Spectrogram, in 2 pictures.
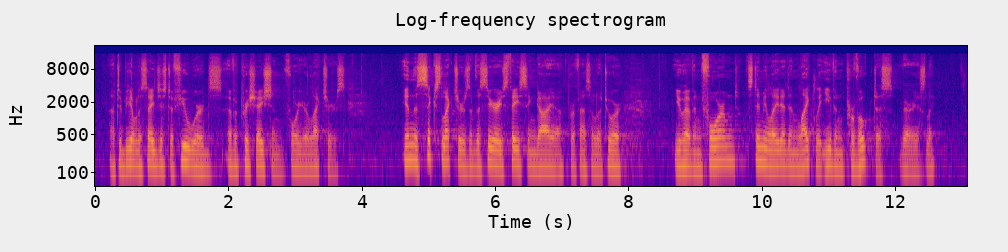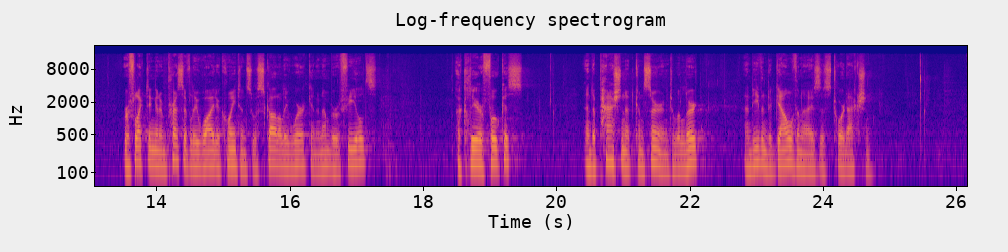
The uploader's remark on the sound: Delivers the Gifford Lecture series. Recorded on Thursday 28 February 2013 at St Cecilia's Hall, the University of Edinburgh.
